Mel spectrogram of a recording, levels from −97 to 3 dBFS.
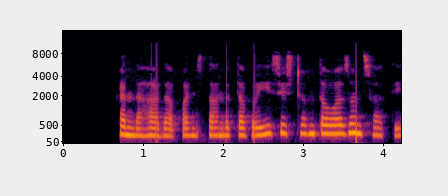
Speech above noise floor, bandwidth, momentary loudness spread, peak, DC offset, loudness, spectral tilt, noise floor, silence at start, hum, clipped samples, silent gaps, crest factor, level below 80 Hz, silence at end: over 65 dB; 8.2 kHz; 8 LU; -12 dBFS; under 0.1%; -26 LUFS; -6 dB/octave; under -90 dBFS; 0.7 s; none; under 0.1%; none; 14 dB; -62 dBFS; 0 s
